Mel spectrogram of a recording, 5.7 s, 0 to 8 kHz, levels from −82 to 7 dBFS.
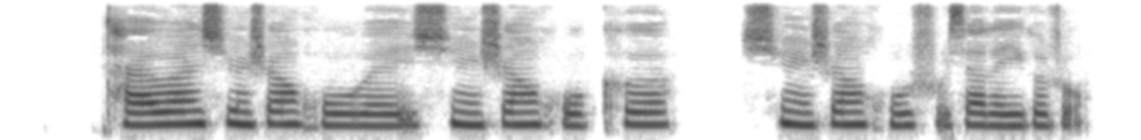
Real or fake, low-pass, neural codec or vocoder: real; 7.2 kHz; none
